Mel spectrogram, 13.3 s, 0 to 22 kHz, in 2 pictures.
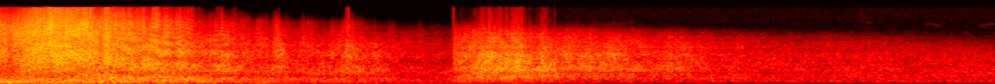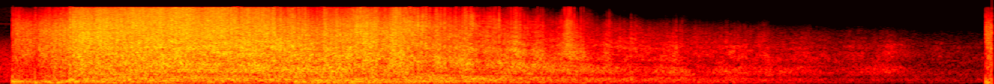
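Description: M142 HIMARS launchers firing rockets: three sudden launch blasts, one at the start, one about 3 seconds in and one about 7 seconds in. Each is followed by the rushing noise of the rocket motor, which fades away over several seconds. The third launch is the loudest and lasts longest.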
